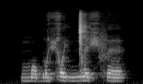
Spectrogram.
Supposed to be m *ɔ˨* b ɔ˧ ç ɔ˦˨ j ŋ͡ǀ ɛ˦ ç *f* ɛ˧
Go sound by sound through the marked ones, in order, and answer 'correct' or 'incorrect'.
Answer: correct, correct

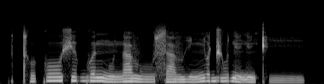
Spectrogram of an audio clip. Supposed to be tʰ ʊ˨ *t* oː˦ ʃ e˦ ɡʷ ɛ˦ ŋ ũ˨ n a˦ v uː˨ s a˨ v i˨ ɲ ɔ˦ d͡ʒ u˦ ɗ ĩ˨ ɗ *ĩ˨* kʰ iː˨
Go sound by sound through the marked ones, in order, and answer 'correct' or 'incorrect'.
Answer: incorrect: k, correct

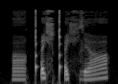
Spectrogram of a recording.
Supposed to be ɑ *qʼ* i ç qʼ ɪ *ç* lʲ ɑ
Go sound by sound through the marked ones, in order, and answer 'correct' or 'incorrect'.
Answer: correct, correct

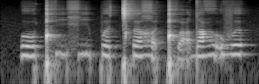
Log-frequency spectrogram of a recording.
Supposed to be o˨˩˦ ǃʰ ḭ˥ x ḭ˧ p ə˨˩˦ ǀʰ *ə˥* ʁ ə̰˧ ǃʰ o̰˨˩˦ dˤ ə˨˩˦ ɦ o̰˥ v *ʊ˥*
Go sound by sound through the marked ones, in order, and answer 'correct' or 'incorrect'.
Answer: incorrect: ə˨˩˦, incorrect: ə˥

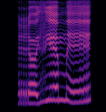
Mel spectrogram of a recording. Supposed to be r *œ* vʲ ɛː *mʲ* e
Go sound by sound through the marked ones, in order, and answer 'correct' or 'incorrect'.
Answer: correct, incorrect: m

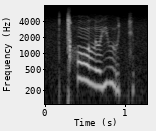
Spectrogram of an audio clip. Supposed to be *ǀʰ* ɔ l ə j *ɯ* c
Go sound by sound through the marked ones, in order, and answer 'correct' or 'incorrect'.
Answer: correct, correct

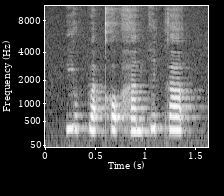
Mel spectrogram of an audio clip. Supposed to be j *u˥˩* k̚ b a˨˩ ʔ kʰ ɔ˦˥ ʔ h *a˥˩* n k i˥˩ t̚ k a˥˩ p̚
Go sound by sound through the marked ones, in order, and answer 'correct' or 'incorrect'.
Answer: incorrect: u˦˥, incorrect: a˧

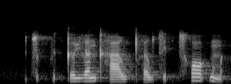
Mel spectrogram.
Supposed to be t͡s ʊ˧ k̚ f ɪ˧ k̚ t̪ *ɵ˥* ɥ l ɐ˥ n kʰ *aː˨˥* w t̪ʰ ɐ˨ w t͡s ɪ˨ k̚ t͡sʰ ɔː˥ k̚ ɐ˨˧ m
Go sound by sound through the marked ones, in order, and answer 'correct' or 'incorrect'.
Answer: correct, correct

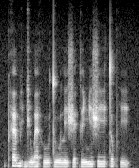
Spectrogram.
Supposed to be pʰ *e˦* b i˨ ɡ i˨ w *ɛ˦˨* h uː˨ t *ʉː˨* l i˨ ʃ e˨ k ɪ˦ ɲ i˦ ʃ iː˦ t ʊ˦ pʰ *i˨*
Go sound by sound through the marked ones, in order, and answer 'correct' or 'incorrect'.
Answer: incorrect: ɛ˦, correct, incorrect: uː˨, correct

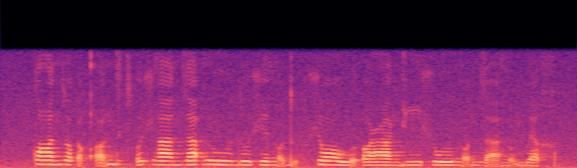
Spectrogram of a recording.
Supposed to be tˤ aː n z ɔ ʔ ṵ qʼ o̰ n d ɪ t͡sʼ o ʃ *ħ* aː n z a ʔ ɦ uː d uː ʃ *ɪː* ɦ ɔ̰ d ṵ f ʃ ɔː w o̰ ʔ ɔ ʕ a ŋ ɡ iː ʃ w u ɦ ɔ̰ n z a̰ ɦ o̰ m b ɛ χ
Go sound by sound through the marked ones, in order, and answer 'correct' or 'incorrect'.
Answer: incorrect: ɦ, correct

